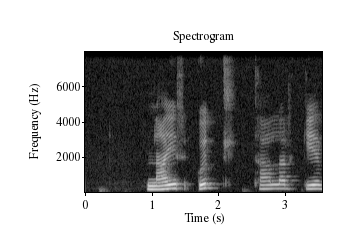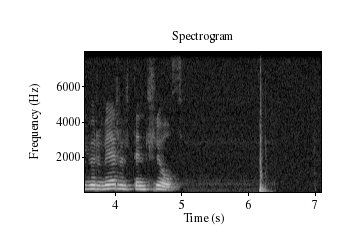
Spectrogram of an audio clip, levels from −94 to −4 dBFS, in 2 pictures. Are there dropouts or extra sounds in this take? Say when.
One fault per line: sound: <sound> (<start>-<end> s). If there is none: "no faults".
sound: thud (6.2-6.4 s)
